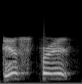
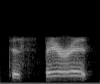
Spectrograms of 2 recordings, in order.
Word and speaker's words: disparate: and I find that I tend to even pronounce it a couple of different ways so desperate desparate tomato tomato that's the focus of of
